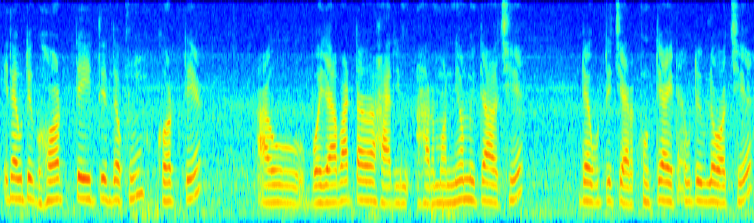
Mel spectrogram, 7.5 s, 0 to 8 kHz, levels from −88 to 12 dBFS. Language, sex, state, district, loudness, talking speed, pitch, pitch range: Odia, female, Odisha, Sambalpur, -17 LUFS, 120 wpm, 210 Hz, 195-225 Hz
